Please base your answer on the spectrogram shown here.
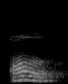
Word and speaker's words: rød: word red in Danish, which is spelled like this, but it's pronounced rød. Okay, we do a little weird thing with our R, the U, and then the D is not a D in my opinion, it's something else.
